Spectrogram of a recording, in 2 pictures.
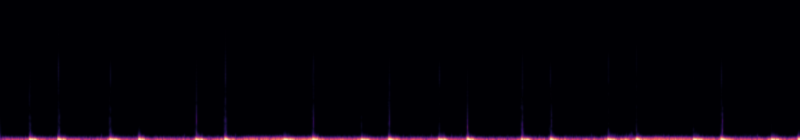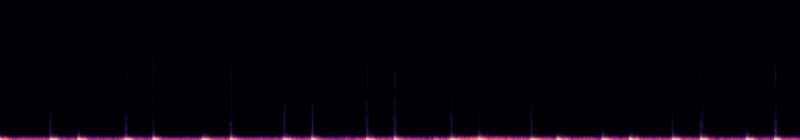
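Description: Deep, regular thumping beats, slowed and soft, over a low hum.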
